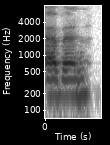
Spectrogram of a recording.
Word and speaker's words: Evan: company a man named evan his name rhymes with dev and it's kind of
